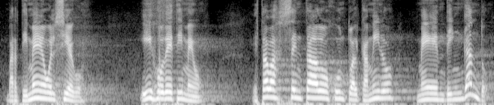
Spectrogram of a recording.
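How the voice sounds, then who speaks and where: A high-pitched male pastor preaching slowly, with sudden loud emphatic rises and quiet drops. His voice rings with long reverb through a church hall. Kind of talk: sermon.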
